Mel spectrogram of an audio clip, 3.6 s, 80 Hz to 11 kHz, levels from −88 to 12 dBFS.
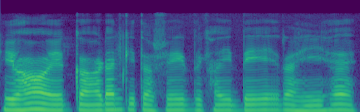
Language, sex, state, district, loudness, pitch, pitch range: Hindi, male, Uttar Pradesh, Lalitpur, -18 LUFS, 125 Hz, 120-125 Hz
